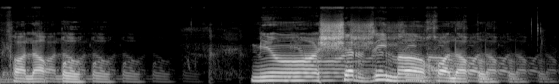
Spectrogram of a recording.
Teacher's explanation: نون ساکن ہے تو یہاں پہ ہم اخفا کریں گے، نون کی آواز کو ناک میں لے کر جائیں گے۔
